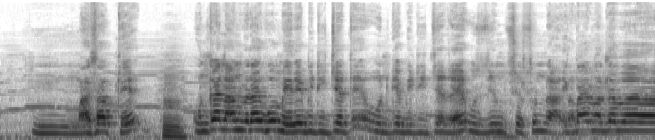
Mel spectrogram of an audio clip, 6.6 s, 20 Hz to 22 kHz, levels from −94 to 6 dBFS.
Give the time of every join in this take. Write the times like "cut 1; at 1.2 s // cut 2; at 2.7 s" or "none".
cut 1; at 5.7 s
